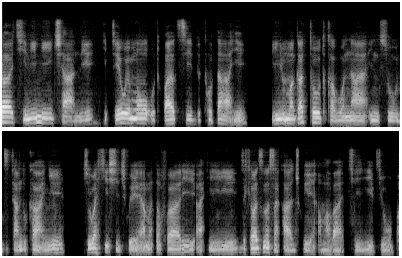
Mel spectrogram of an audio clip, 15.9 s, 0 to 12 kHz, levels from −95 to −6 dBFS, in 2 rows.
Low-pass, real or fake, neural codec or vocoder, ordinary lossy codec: 7.2 kHz; fake; codec, 16 kHz, 1 kbps, FunCodec, trained on Chinese and English, 50 frames a second; Opus, 64 kbps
